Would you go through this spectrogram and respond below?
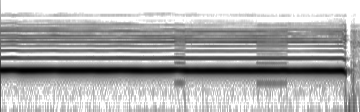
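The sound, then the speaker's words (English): A voice holds one long, steady, high-pitched "eee" tone for over four seconds, loud, imitating the continuous ringing beep of tinnitus heard in the head, before cutting off abruptly. “Randomly, every hour or two, I would start to hear these very long, ongoing beeps in my head. It kind of sounds like ee”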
